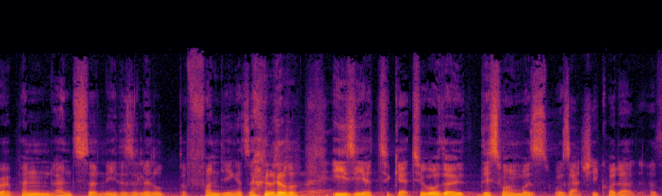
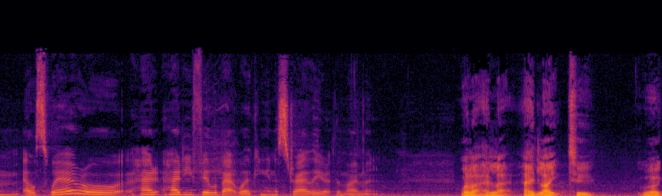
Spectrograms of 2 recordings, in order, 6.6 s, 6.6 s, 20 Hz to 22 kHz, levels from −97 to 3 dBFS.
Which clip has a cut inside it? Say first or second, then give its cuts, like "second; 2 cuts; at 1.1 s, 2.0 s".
second; 1 cut; at 4.5 s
